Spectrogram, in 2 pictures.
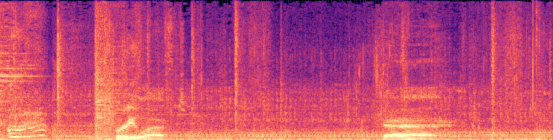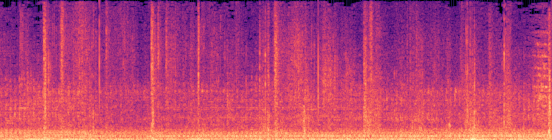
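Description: Footsteps run over dry ground.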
